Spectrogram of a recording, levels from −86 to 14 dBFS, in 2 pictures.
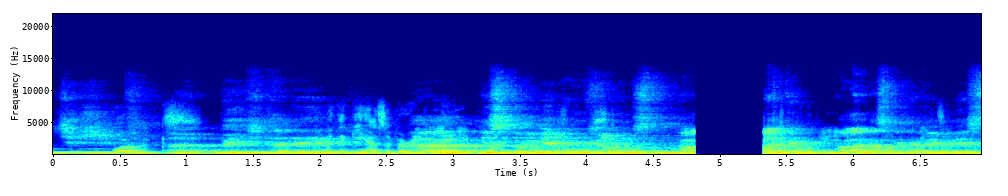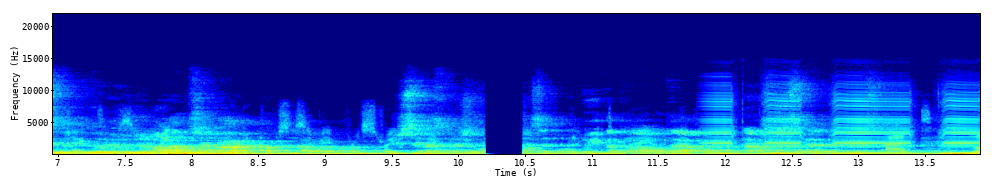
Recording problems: room echo; strong; dies away in 2.2 s
off-mic speech; far
alarms or sirens; loud; throughout; 1 dB below the speech
voice in the background; loud; throughout; 9 dB below the speech
low rumble; noticeable; from 4 to 10 s; 15 dB below the speech
audio freezing; at 5 s for 0.5 s and at 10 s

